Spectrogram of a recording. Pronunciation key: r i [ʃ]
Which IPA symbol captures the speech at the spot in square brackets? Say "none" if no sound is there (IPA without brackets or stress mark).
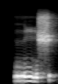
ʃ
